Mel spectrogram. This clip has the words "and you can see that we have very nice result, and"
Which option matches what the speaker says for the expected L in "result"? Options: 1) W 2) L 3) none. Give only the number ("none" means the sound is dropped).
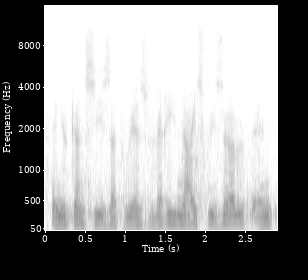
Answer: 2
